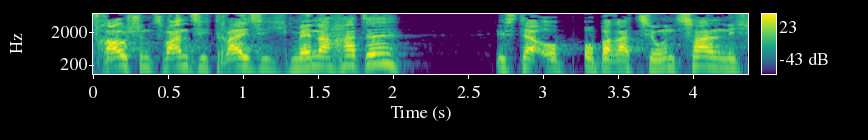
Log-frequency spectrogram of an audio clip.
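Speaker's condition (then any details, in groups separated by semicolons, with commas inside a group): No condition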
